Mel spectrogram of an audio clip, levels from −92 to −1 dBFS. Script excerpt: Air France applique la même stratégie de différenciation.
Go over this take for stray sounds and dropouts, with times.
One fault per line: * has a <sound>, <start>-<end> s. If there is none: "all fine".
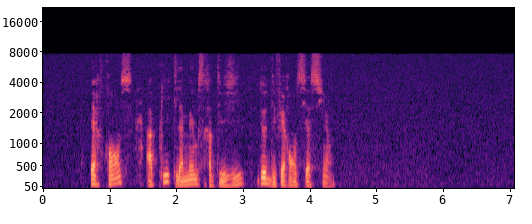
all fine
